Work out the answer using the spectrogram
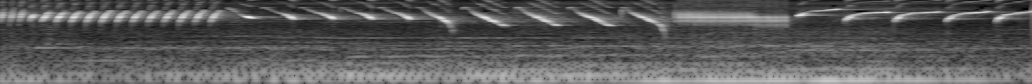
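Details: Canary tutor song with long rolls for young birds: a fast pulsed trill, then deliberate downslurred whistles, a buzzy roll, and upswept chirps.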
